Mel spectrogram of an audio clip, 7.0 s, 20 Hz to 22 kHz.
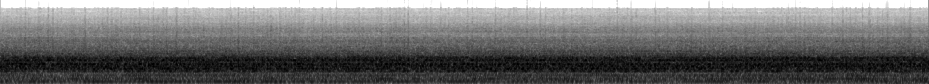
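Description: Lagun knee mill spindle running with an end mill in a Cat 40 tool holder, cutting a metal block: a steady milling noise from the cutter and the spindle's drive.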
